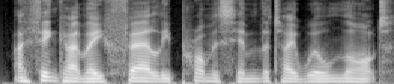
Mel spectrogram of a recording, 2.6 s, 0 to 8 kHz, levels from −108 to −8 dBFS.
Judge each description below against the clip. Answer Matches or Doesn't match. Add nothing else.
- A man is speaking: Matches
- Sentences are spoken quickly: Matches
